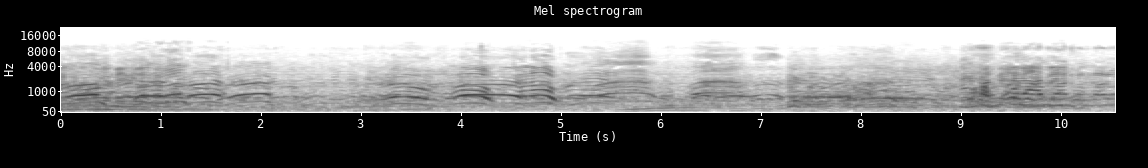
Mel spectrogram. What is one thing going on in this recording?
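A crowd of young men shouts and cheers close by.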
